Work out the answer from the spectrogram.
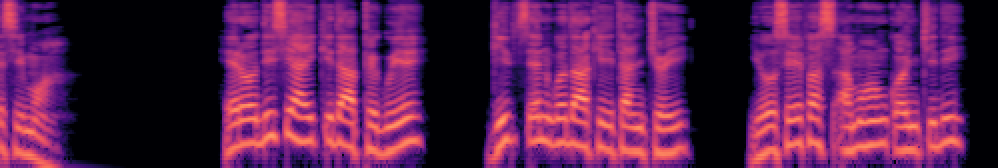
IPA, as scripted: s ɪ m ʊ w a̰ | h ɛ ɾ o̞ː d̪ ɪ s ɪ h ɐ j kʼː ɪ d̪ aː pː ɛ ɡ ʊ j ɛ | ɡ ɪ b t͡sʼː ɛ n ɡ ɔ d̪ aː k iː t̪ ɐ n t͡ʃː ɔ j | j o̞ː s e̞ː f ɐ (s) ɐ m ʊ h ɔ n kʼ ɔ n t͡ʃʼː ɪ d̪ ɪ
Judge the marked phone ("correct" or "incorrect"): correct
